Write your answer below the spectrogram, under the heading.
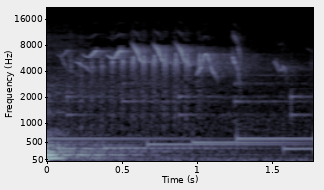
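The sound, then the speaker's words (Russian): Bright, high bird chirps and twitters sound on a warm day at the edge of a forest, with many quick overlapping calls across the whole stretch over a low, steady undertone. “Вы слышите шелест листвы, пение птиц.”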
